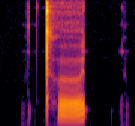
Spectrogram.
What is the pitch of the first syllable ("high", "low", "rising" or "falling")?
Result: rising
